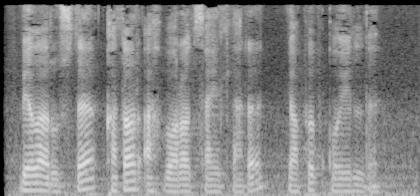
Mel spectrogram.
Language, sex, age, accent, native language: Uzbek, male, 18-24, Farg'ona, Uzbek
